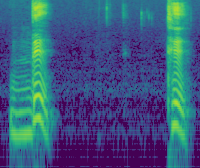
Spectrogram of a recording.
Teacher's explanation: 한글의 이 디귿은 발음을 할 때 공기 반 소리가 난다면 러시아어 알파벳 이 네에는 공기가 없습니다.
